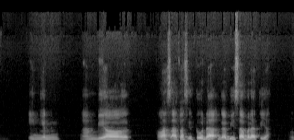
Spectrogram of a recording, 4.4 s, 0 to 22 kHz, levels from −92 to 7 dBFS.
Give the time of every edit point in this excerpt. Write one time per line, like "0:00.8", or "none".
none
